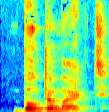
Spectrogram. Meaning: butter market
- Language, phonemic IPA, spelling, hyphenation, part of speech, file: Dutch, /ˈboː.tərˌmɑrkt/, botermarkt, bo‧ter‧markt, noun, Nl-botermarkt.ogg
